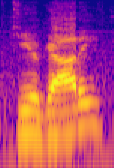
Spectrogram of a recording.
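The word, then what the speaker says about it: Geogaddi: Gio Gotti.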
